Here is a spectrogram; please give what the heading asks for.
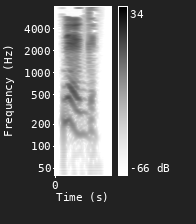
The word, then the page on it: nig: British English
